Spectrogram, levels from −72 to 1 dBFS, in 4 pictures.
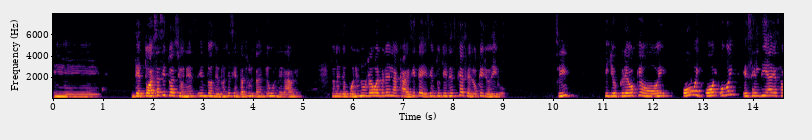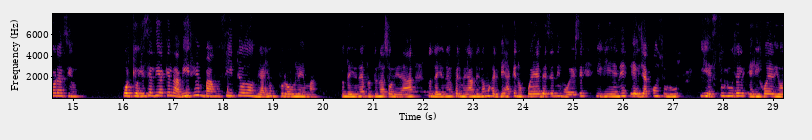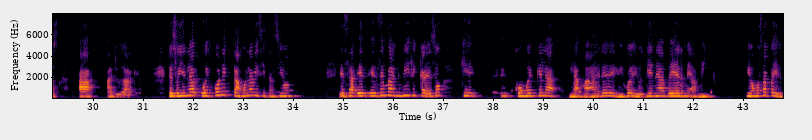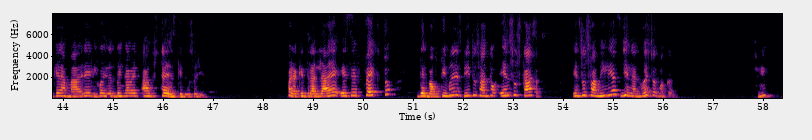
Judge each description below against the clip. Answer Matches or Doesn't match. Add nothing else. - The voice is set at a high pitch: Matches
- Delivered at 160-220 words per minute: Matches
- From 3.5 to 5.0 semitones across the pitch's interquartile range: Matches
